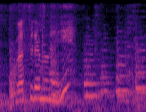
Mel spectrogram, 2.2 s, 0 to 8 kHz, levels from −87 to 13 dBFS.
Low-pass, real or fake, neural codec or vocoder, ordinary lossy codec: 7.2 kHz; fake; codec, 16 kHz in and 24 kHz out, 2.2 kbps, FireRedTTS-2 codec; MP3, 48 kbps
